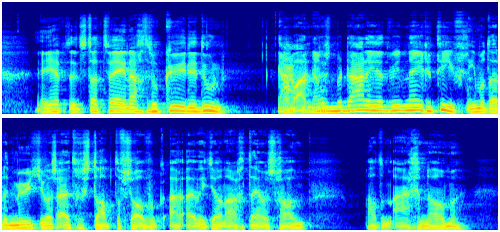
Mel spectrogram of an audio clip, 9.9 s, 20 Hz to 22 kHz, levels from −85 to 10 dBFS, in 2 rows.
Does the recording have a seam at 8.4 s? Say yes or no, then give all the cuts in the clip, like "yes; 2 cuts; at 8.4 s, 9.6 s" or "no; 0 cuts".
no; 1 cut; at 4.6 s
